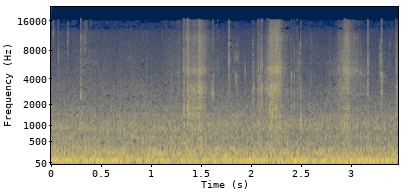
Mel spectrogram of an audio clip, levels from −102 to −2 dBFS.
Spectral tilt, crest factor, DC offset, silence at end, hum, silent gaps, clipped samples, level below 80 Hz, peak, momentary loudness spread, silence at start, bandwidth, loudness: -5 dB/octave; 12 dB; under 0.1%; 0 s; none; none; under 0.1%; -28 dBFS; -10 dBFS; 3 LU; 0 s; 17 kHz; -22 LUFS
